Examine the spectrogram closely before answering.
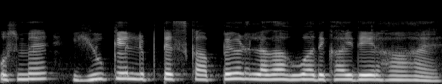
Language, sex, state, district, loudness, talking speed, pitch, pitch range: Hindi, female, Goa, North and South Goa, -15 LUFS, 165 wpm, 225 Hz, 215-245 Hz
